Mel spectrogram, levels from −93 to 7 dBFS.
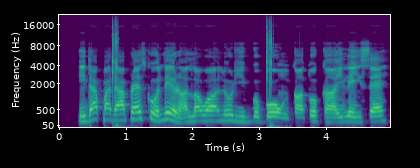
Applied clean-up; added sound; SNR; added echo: classical method log-MMSE.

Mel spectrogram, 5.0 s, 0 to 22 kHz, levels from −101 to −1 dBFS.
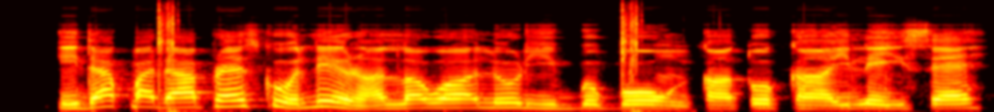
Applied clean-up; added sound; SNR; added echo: neural mask model Resemble Enhance denoiser.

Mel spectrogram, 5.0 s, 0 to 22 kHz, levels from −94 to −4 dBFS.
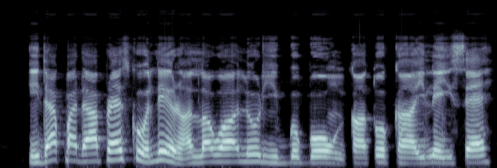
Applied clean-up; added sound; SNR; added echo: none; none; none; none.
